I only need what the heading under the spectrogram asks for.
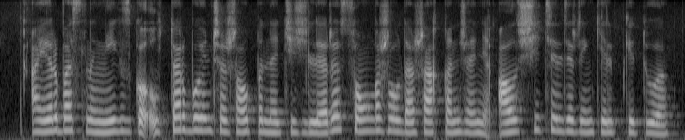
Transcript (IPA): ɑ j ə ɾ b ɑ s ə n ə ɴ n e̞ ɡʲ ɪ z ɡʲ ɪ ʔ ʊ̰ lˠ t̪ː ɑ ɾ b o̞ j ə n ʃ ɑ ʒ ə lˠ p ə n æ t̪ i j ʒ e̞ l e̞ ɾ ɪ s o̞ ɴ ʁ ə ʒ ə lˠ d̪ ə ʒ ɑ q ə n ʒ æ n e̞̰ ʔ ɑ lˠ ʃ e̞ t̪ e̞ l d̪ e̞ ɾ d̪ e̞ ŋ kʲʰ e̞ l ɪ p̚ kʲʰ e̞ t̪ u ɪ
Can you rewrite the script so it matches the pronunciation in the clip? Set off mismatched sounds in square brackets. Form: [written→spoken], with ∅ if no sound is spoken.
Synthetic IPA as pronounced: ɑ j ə ɾ b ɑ s ə n ə ɴ n e̞ ɡʲ ɪ z ɡʲ ɪ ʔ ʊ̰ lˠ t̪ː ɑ ɾ b o̞ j ə n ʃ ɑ ʒ [ə→ɑ] lˠ p ə n æ t̪ i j ʒ e̞ l e̞ ɾ ɪ s o̞ ɴ ʁ ə ʒ ə lˠ d̪ [ə→ɑ] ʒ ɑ q ə n ʒ æ n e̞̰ ʔ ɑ lˠ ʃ e̞ t̪ e̞ l d̪ e̞ ɾ d̪ e̞ ŋ kʲʰ e̞ l ɪ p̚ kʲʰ e̞ t̪ u ɪ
